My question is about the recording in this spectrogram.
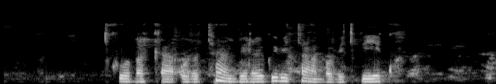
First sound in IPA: t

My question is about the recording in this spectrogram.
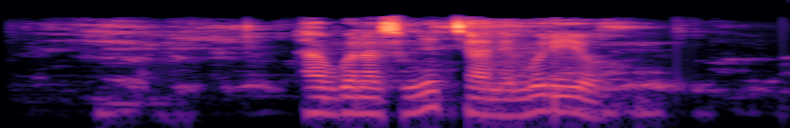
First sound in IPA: n̥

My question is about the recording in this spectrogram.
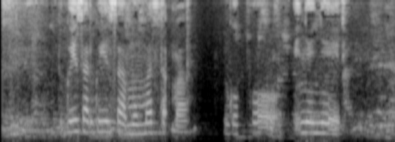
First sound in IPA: ɾ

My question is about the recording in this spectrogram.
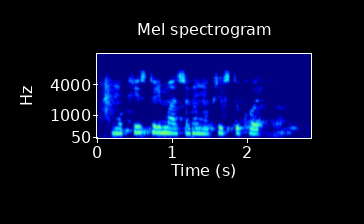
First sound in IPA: m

